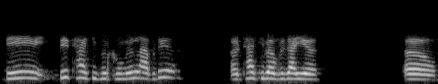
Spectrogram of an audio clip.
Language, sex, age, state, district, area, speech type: Bodo, female, 18-30, Assam, Chirang, urban, conversation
